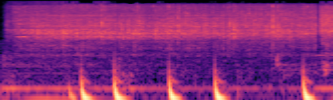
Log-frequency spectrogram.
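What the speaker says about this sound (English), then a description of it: "we are going to render the bacon" Bacon renders its fat in a pan, giving a steady, close sizzle with a row of low thumps at regular intervals, probably from a utensil hitting the pan. No one speaks.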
